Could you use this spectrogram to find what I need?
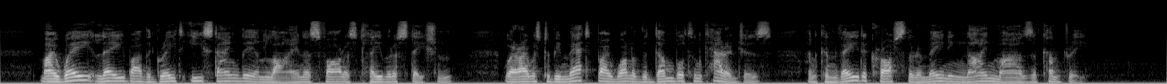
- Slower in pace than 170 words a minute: No, average, 180 wpm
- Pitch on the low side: Yes, low, 125 Hz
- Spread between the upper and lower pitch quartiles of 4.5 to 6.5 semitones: No, average, 4.1 semitones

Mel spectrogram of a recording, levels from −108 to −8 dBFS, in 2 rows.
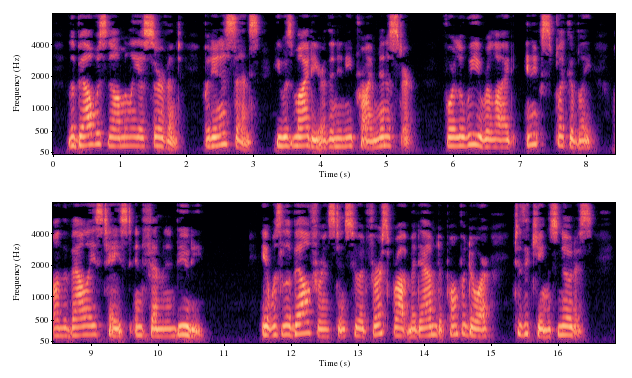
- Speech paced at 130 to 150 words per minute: No, average, 160 wpm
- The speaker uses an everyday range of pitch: Yes, average, 3.6 semitones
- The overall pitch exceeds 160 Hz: Yes, medium, 185 Hz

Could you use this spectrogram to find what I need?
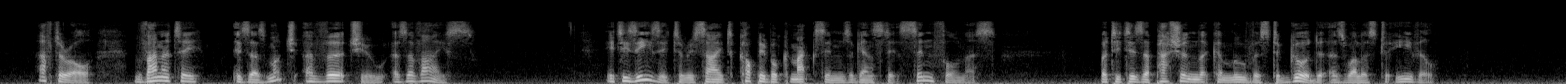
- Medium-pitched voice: No, low, 115 Hz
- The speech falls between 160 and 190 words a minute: No, average, 145 wpm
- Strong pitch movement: Yes, wide, 6.1 semitones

